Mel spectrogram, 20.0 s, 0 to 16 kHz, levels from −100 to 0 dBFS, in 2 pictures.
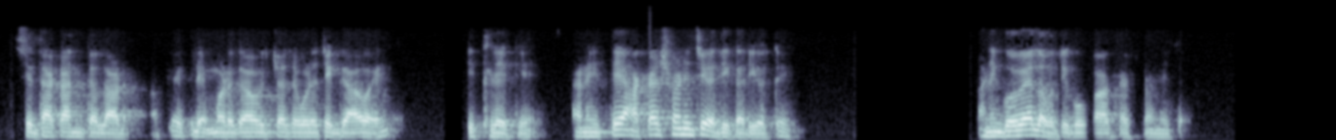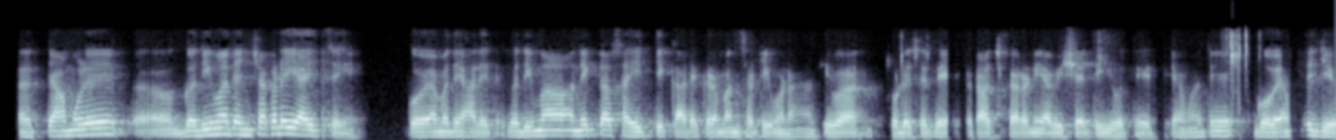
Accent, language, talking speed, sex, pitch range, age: native, Marathi, 125 wpm, male, 105-135 Hz, 30-49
